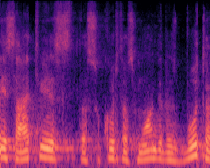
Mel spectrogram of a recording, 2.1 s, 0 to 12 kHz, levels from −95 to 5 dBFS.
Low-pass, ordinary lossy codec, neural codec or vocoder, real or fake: 10.8 kHz; Opus, 16 kbps; vocoder, 48 kHz, 128 mel bands, Vocos; fake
